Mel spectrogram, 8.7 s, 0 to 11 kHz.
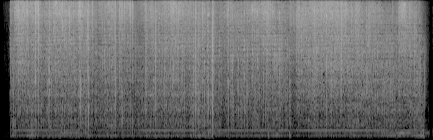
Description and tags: This is a recording of an arc welding machine in use welding steel.
Equipment:
Midside setup(Schoeps miniCMIT, Schoeps CMC 5U MK8)
Stereo pair DPA 4060 omnidirectional mics
Sound Devices MixPre-6
arc, art, electric, electricity, fixing, industrial, metal, repair, shop, spark, sparks, tool, tools, weld, welding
